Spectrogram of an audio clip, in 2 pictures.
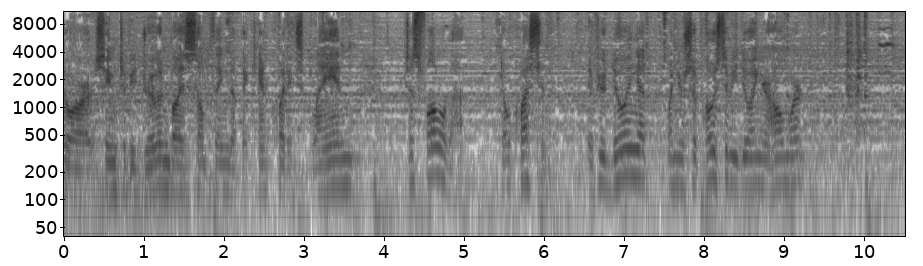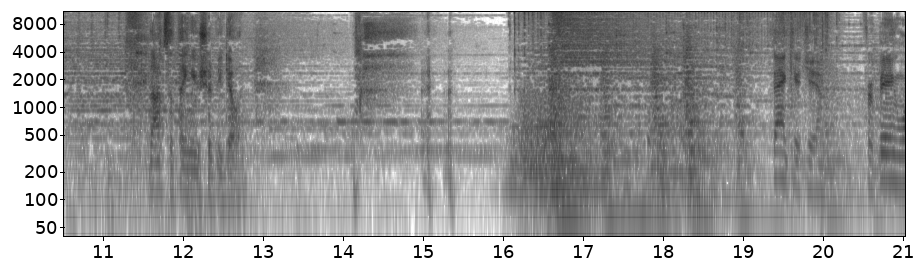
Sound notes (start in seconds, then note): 14.1 laughs; 16.5 dramatic music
